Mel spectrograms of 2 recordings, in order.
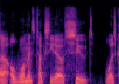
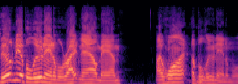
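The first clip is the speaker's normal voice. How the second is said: put-on high, loud, drawn-out, demanding kid yell; 5 semitones higher, 7 dB louder than usual. Acting out a kid demanding a balloon animal: imitating a yelling kid. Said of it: "Why are you yelling?".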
